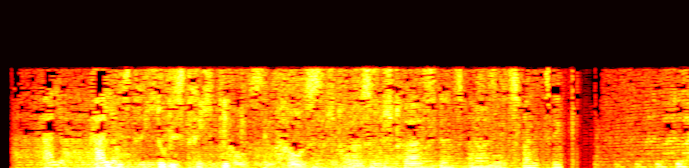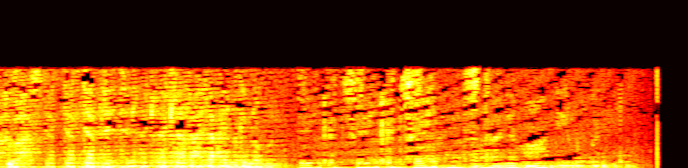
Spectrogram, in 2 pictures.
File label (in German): anrufbeantworter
